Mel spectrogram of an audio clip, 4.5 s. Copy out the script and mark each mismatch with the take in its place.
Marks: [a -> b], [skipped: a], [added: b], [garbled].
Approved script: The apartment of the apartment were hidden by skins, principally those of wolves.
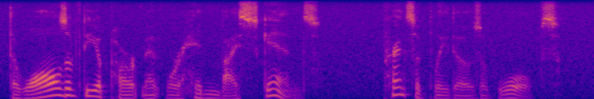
The [apartment -> walls] of the apartment were hidden by skins, principally those of wolves.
